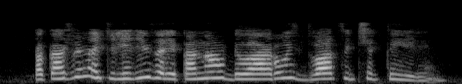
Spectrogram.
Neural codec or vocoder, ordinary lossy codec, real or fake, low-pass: codec, 44.1 kHz, 2.6 kbps, DAC; MP3, 32 kbps; fake; 7.2 kHz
